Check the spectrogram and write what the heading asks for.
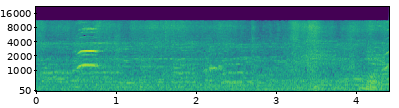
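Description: Pied butcherbird giving one short, clear whistled note about half a second in, with a few fainter notes about two seconds in.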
